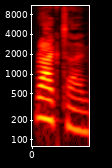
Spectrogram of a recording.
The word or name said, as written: ragtime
